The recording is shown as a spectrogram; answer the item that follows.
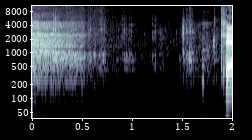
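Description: Sheet-metal housing of a small network switch scraping as it is worked apart by hand, fading out within the first second. A few small clicks follow near the end.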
